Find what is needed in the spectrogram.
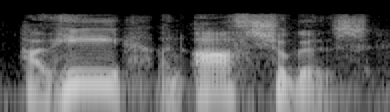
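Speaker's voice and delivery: ordinary delivery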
